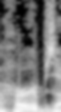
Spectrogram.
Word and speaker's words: herb: You know, it's like crazy they actually pronounce the H. – It's an Eddie Izzard joke. Yeah. And we say herb because there's an H in it.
